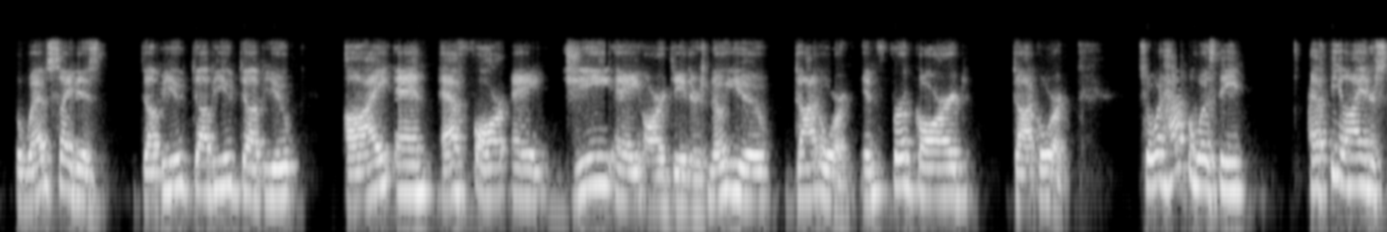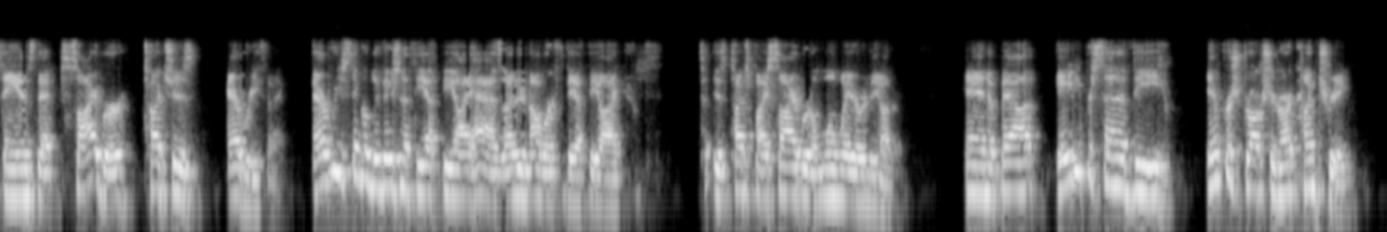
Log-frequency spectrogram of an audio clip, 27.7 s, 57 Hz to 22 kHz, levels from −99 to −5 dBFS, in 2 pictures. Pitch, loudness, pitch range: 150 Hz, -19 LUFS, 140-175 Hz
